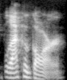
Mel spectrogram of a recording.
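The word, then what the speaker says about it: Blackagar: on it excuse me it's black agar it's black what did i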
